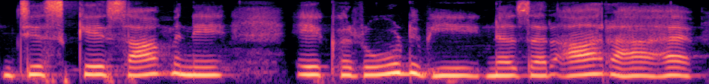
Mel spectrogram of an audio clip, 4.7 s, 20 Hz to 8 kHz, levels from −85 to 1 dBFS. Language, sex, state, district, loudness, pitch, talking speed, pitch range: Hindi, female, Jharkhand, Palamu, -13 LUFS, 245 Hz, 115 wpm, 230-260 Hz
